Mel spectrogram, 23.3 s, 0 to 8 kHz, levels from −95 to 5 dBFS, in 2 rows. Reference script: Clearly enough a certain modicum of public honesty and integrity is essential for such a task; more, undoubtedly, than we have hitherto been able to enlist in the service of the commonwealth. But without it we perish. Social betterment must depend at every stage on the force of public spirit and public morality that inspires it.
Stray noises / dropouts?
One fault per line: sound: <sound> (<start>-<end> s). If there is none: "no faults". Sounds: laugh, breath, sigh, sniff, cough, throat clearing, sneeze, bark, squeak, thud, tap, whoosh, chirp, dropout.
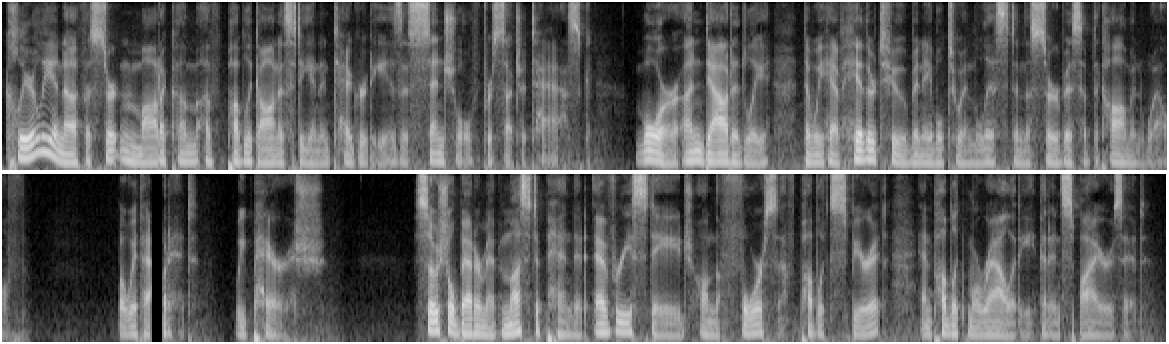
sound: dropout (13.1-13.3 s)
